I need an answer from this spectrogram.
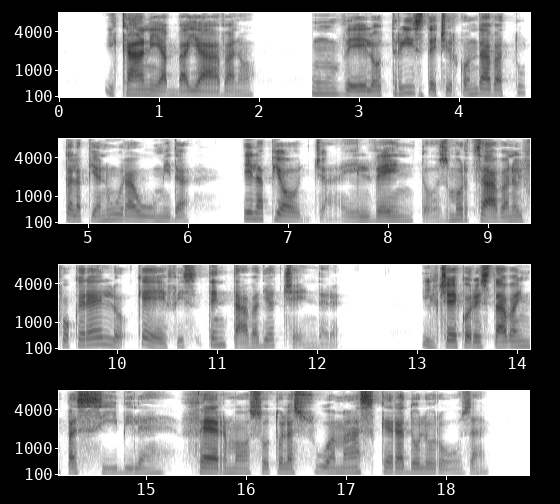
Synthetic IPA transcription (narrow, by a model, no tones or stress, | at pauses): ikaːniabːajaːvano | uɱveːlot̪ɾist̪et͡ʃirkond̪aːvaːt̪ːut̪ːalapjanuːɾauːmid̪a | elapjɔd͡ʒːa̰eilvɛnt̪o̰zmort̪saːvanoilfokeɾɛlːokeɛːfist̪ent̪aːvad̪iat͡ʃːɛ̰nd̪eɾḛ | ilt͡ʃɛːkoɾest̪aːvaimpasːiːbile | fermosot̪ːolasuːamaskeɾad̪oloɾoːza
